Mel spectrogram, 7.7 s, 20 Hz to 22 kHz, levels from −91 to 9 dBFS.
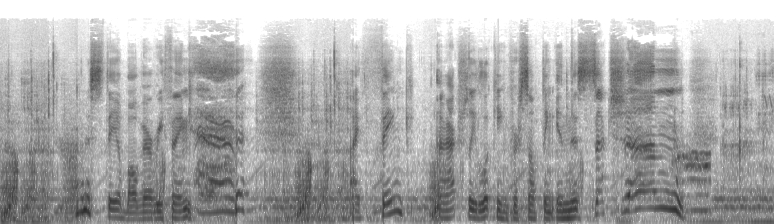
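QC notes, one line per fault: Throughout, gain pumping. The level swing is roughly 15 dB. The cause is likely input gain set far too high, with a fast limiter or compressor clamping down whenever a peak arrives and releasing once it passes. Loud and quiet passages end up pressed close together in level. The whole sound feels squashed and restless.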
